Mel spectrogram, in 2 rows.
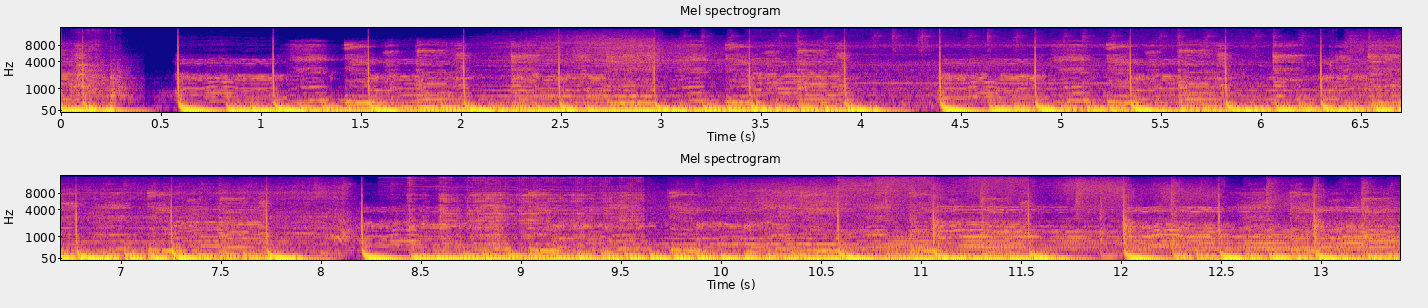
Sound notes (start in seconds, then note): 3.4 beeps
